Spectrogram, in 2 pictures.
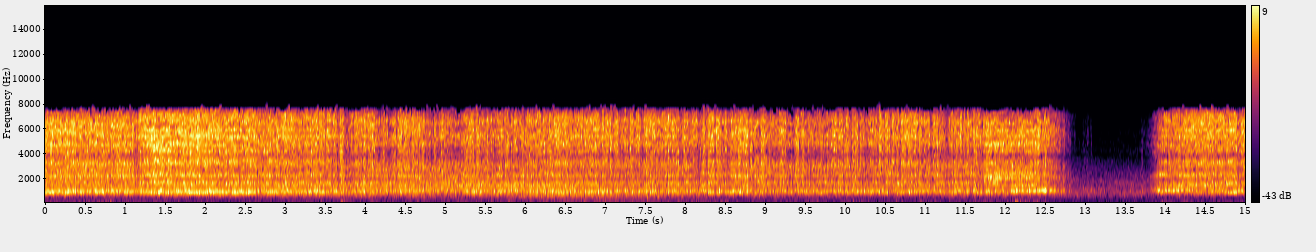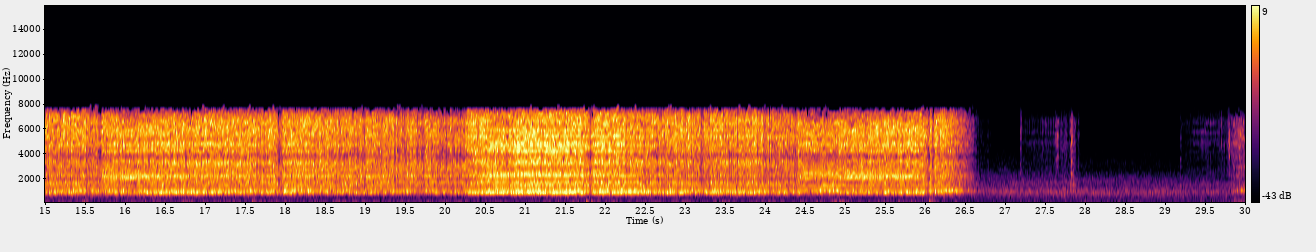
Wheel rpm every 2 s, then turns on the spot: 110, 110, 120, 120, 120, 110, 70, 70, 110, 110, 120, 120, 120, 50, 0.
none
